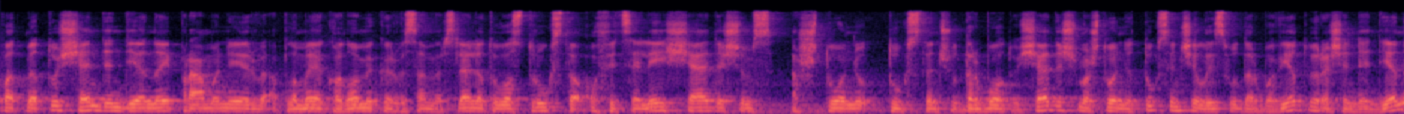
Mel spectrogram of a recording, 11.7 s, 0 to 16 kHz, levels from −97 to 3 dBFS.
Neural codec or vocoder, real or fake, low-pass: none; real; 10.8 kHz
